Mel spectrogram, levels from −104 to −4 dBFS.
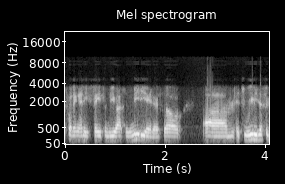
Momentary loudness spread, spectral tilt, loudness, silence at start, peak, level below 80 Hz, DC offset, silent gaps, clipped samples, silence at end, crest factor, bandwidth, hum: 6 LU; -8.5 dB/octave; -18 LUFS; 0.05 s; -4 dBFS; -70 dBFS; under 0.1%; none; under 0.1%; 0 s; 14 dB; 4.7 kHz; none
